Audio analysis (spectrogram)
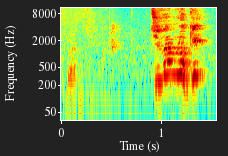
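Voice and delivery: usual speaking voice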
